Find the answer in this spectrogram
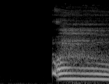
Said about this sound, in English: Let's start with a good yawn stretch. Maybe roll your shoulders a bit.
